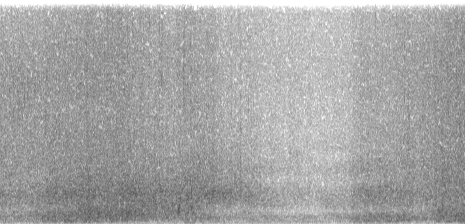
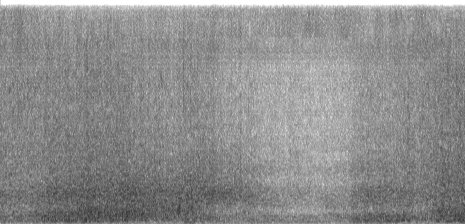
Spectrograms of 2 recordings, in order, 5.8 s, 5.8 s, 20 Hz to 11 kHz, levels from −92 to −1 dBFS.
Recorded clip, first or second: first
